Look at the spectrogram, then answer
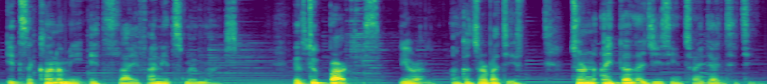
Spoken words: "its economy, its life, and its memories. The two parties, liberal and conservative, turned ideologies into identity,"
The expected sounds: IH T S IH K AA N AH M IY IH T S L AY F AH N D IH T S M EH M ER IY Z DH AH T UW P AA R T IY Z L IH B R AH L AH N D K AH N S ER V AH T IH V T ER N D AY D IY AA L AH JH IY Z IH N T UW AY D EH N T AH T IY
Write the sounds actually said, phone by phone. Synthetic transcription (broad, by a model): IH T S IH K AA N AH M IY IH T S L AY F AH N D IH T S M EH M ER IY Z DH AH T UW P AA R T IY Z L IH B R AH L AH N K AH N S ER V AH T IH V T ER N AY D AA L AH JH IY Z IH N T UW AY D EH N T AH T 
